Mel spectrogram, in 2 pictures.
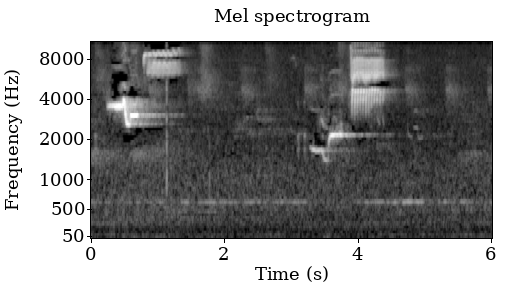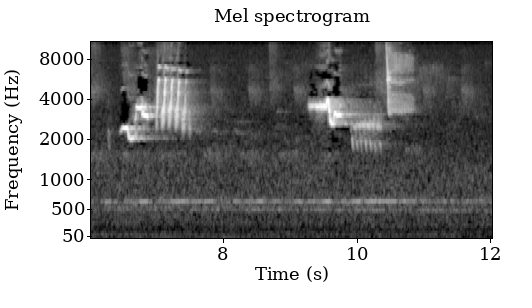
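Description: A songbird singing four loud, intricate phrases about three seconds apart, each about a second long, mixing whistled notes, rapid trills and buzzy notes. A faint steady hum runs underneath.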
